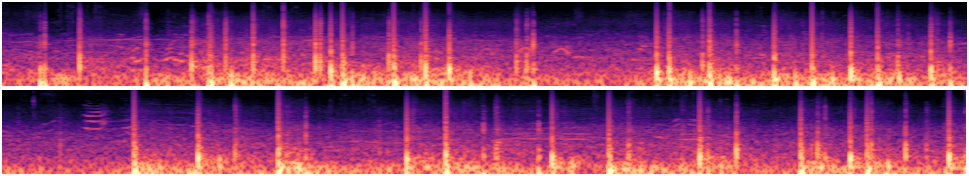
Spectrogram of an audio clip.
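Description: Fireworks crackle and pop in rapid bursts.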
